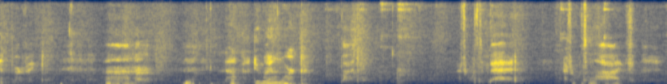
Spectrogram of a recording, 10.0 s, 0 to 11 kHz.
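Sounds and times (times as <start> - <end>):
woman whispering: 0.0 - 0.8, 1.5 - 2.5, 3.2 - 5.6, 6.8 - 9.6.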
